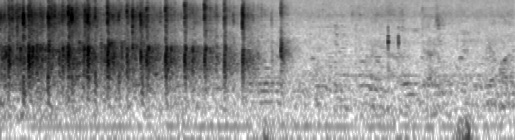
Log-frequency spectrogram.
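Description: Dense audience applause at the Chamber of Deputies for the recipient of the Emiliano R. Fernández award, with many overlapping sharp claps for about three seconds, then thinning out to a few scattered claps before fading to quiet.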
